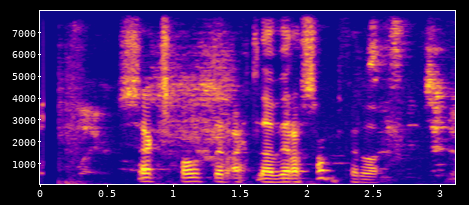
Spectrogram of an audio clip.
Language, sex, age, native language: Icelandic, male, 13, Icelandic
